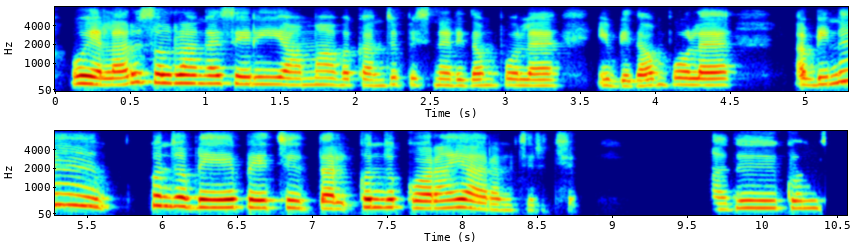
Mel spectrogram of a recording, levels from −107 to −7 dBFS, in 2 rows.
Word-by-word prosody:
ஓ - - +5
எல்லாரும் 245 +9 -1
சொல்றாங்க 290 -1 +4
சரி 255 -1 -1 0.2
ஆமா, 230 +2 -10
அவ 220 -1 -6
கஞ்ச 205 +2 -9
பிசுனாரி 220 -2 -9
தான் 215 0 -9
போல! 215 -1 -3 0.5
இப்டிதான் 195 +3 -4
போல, 230 -1 0 0.7
அப்டின்னு 260 +11 -3 0.6
கொஞ்சம் 325 -2 +4
அப்படியே 280 -1 +7 0.2
பேச்சு 265 0 +2 0.2
தள் 235 -2 +1
கொஞ்சம் 285 0 +4
குறைய 255 +3 +3
ஆரம்பிச்சுருச்சு. 190 -2 -13 1.0
அது 260 +6 -6 0.3
கொஞ்ச 255 0 -7
250 Hz, 125 wpm, -23 LUFS, 215-280 Hz, 1.0 s, அப்படியே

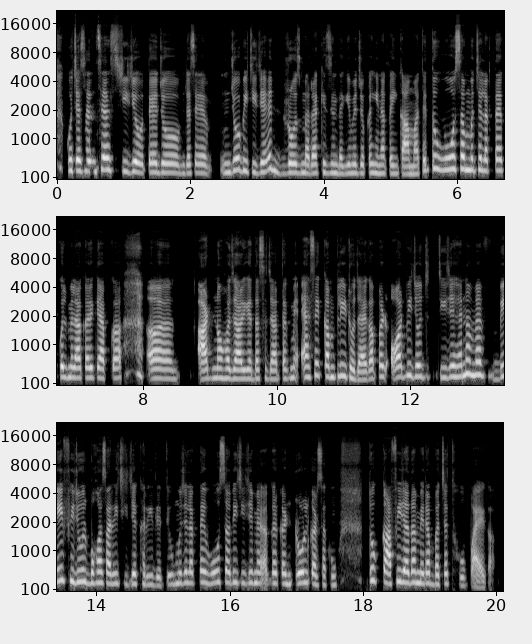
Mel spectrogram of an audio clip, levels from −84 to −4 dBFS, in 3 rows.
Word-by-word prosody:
कुछ 255 0 0
एंसेस 255 +3 +2
चीजें 235 -1 +1
होते 215 0 +1
हैं 215 - +2
जो 210 0 +1 0.2
जैसे 200 0 -2 0.3
जो 220 +6 +1
भी 255 -2 -1
चीजें 220 0 -1
हैं 285 - +2 0.2
रोज़मर्रा 205 -2 +1
की 215 - -2
जिंदगी 200 -2 -4
में 200 - -1
जो 200 0 -4
कहीं 205 -1 -1
न 195 - -2
कहीं 190 0 -5
काम 180 -1 +1
आते 185 +7 -2
हैं 270 - -9
तो 305 - +2
वो 280 +2 +3
सब 295 +1 +4
मुझे 275 0 +2
लगता 250 0 -1
है 255 - +3
कुल 245 -1 +3
मिला 230 -1 +4
कर 230 0 +1
के 235 0 0
आपका 225 +1 +1 0.5
अ 215 -1 +4 0.5
8-9000 215 0 +3
या 210 0 0
10000 210 -1 -3
तक 210 - -3
में 230 0 -3
ऐसे 245 +4 0
कंप्लीट 260 -1 +1
हो 210 - +3
जाएगा 190 +2 +1
पर 255 0 +1
और 240 +3 +4
भी 285 - 0
जो 260 0 +1
ची 245 -1 -12
चीजें 240 +2 -1
हैं 255 - +1
ना 320 +2 +5
मैं 295 0 +4 0.2
बेफ़िज़ूल 280 0 +1
बहुत 250 +1 +1
सारी 235 -1 +1
चीजें 230 -1 -3
खरीद 210 -3 -7
लेती 190 +2 -7
हूँ। 220 - -7
मुझे 240 +1 -3
लगता 250 +1 -3
है 260 - +2
वो 250 +3 -2
सारी 260 -1 -2
चीजें 250 0 -7
मैं 245 0 -1
अगर 245 - -2
कंट्रोल 235 +2 +1
कर 225 - +1
सकूँ, 200 0 -8 0.5
तो 300 0 +1
काफ़ी 250 +2 +3
ज़्यादा 260 -1 +4
मेरा 245 -1 +1
बचत 225 +1 -4
हो 185 - -6
पाएगा। - - -2
235 Hz, 230 wpm, -23 LUFS, 210-255 Hz, 0.5 s, ना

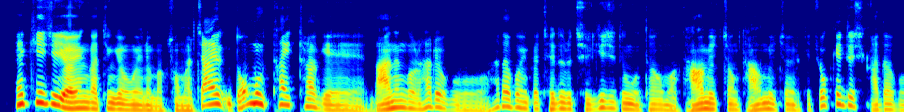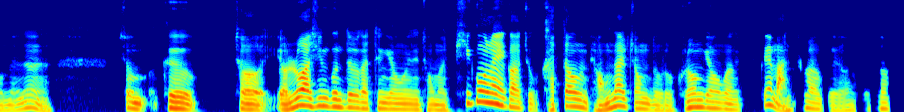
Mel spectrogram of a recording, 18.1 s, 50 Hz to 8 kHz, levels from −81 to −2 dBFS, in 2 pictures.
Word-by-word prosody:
패키지 205 -1 +5
여행 120 -1 +7
같은 115 0 0
경우에는 95 -4 +1
막 80 -1 -6
정말 80 +3 -3
짧 195 +4 +3
너무 215 -2 +5
타이트하게 100 - -1
많은 110 +9 +3
걸 115 -4 -2
하려고 90 - -4
하다 150 +3 0
보니까 120 -5 -2
제대로 110 +1 -2
즐기지도 110 +3 -4
못하고 95 0 -2
막 85 -4 -5
다음 105 +7 +2
일정, 100 -2 -3
다음 95 +5 -1
일정 100 -1 -4
이렇게 90 0 -11
쫓기듯이 170 -1 -3
가다 95 +1 -4
보면은 90 - -5 0.7
좀 110 -4 0 0.2
그 115 - +4 0.4
저 100 -5 +3
연로하신 160 - +5
분들 135 -3 +1
같은 115 0 -2
경우에는 105 -2 -1
정말 95 -1 -4
피곤해 215 -5 +3
가지고 125 - -1
갔다 95 - -2
오면 145 -6 +2
병 95 +5 0
날 160 -1 +2
정도로 95 - -4
그런 140 - 0
경우가 115 -6 -1 0.2
꽤 180 - -1
많더라고요. 90 - -4
그래서 115 +2 -8
110 Hz, 365 characters per minute, -23 LUFS, 95-140 Hz, 0.7 s, 여행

